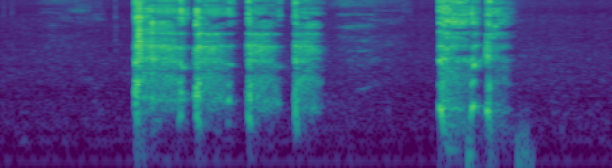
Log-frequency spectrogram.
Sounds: Cough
